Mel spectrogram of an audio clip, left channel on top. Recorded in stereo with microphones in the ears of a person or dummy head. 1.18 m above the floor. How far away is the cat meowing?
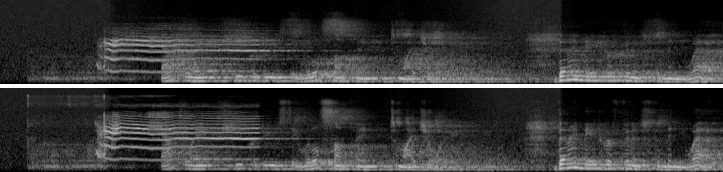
About 0.8 m.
